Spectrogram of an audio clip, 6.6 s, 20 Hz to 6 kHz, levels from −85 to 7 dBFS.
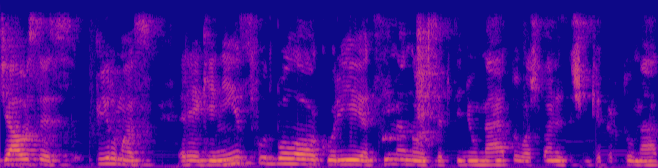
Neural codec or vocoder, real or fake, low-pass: none; real; 5.4 kHz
